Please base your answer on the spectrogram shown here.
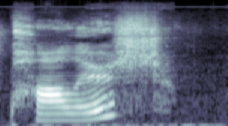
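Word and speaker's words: Pahlish: Here from Polish, a brand that is spelled P-A-H-L-I-S-H.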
